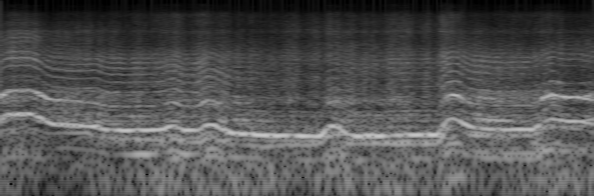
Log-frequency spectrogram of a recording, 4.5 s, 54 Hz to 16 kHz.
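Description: Six-inch FPV quadcopter's F80 2200KV brushless motors and propellers whining, heard from the camera on the quad. The pitch falls as the throttle comes off over the first two seconds, holds low, then rises briefly twice, the second time near the end, with throttle punches.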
